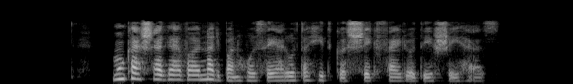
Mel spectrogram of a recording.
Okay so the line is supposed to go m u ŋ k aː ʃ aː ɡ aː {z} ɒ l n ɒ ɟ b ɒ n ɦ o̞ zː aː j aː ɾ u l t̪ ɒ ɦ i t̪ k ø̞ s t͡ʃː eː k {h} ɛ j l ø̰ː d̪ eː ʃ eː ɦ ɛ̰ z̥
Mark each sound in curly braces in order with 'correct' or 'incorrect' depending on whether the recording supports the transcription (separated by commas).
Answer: incorrect, incorrect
